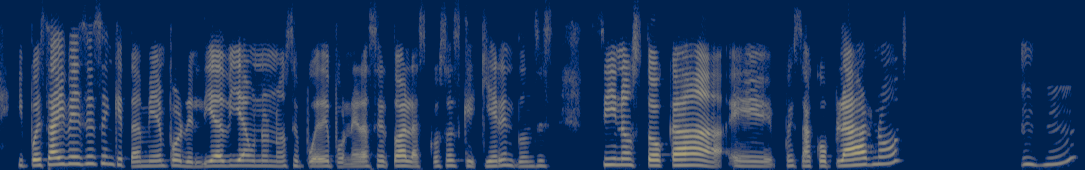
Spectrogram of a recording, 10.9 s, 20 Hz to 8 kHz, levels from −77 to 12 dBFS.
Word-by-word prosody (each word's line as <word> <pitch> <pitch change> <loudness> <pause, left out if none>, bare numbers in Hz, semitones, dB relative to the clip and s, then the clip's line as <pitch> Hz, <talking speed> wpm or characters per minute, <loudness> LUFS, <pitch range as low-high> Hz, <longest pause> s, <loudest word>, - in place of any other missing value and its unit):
y 255 - -12
pues 260 +4 0
hay 300 +2 +6
veces, 330 0 -2
en 340 -2 -6
que 285 -2 -5
también 230 +3 -4
por 245 -3 -3
el 205 -1 -7
día 235 +2 +3
a - - -1
día, 245 +1 0
uno 235 0 -7
no 225 0 -9
se 235 0 -12
puede 115 - -3
poner 105 +2 -8
a - - 0
hacer 230 - -7
todas 235 0 +3
las - - -5
cosas 230 +2 -9
que 225 -1 -8
quiere. 225 +2 -4
Entonces 230 -2 -10 0.4
sí 290 0 +1
nos 280 -2 -1
toca, 260 +1 +5
eh, 110 -3 -5
pues 235 -1 -12
acoplarnos 280 - +3 1.2
Ujú. 310 - -11
240 Hz, 175 wpm, -23 LUFS, 225-280 Hz, 1.2 s, hay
